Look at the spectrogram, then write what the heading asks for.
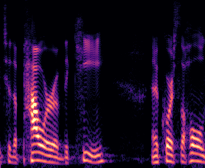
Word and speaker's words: qi: systems um rely on something that the Chinese call the power of the key and the way you spell that is q i and so you might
